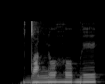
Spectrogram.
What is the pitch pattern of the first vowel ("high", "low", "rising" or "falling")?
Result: low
